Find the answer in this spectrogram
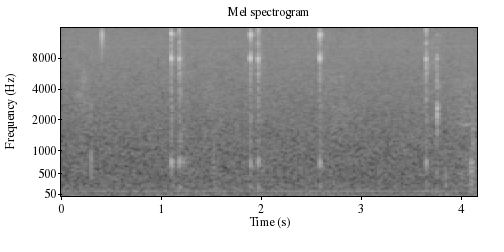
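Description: A few faint, sparse clicks from a computer keyboard and mouse while a plus object is entered in the patch, about six in four seconds, over a low steady hum.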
